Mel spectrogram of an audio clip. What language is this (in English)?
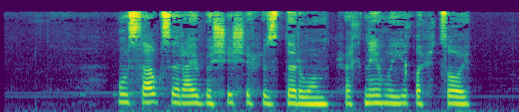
Abkhazian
